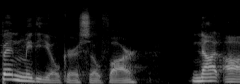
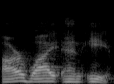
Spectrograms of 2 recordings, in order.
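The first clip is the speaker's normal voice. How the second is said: ordinary talk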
